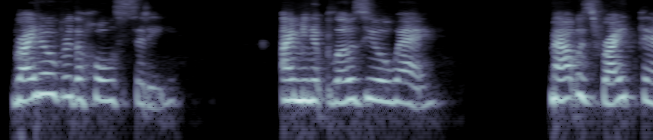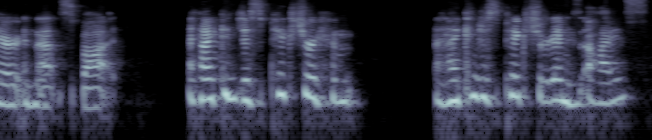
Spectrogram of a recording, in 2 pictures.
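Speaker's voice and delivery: earnest reading of a play speech; moved, earnest recital; dramatic reading. Acted. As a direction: read the monologue with feeling. Reads play's last speech aloud.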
